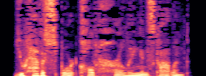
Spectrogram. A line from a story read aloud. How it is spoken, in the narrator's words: Simon whispered back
